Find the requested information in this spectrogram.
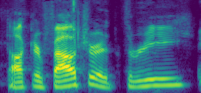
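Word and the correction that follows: Faucher: Calvin Fauché, I should pronounce his name properly.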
